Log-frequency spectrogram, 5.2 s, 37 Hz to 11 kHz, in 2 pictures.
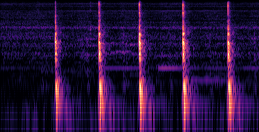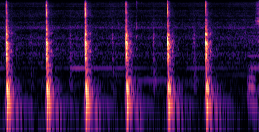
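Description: A hand taps a PDR tap-down tool with a black plastic tip against the edge of the painted steel door panel of a silver BMW 328d xDrive, near the door latch on the thin sheet-metal hollow door shell, to knock down a crease dent. Eleven sharp, short knocks are heard at a steady pace of about two per second, each a dull low-mid thud with a brief bright click and almost no ring, ending with a softer tap.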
